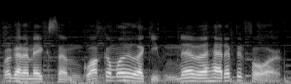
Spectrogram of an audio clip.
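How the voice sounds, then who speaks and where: Male radio chef host, casual and jokey instruction, average pitch, lo-fi broadcast sound. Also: expressive, fast, darkish tone, faint music behind. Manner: folksy, jokey, informal. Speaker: cooking show host and chef. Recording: dull lo-fi radio recording.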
